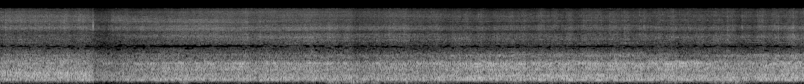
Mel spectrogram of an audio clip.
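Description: Paddy thresher's spinning wire-loop drum stripping grain from rice bundles held against it, running with a steady dense mechanical noise. The level drops briefly about a second in, then comes back.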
